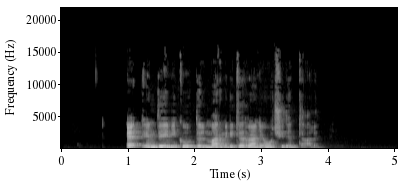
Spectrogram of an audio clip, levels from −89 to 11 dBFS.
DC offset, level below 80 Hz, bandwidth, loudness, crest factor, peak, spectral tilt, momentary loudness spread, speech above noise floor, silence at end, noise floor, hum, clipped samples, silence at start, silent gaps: under 0.1%; -60 dBFS; 15.5 kHz; -22 LUFS; 22 dB; -2 dBFS; -6 dB/octave; 12 LU; 61 dB; 1.2 s; -82 dBFS; none; under 0.1%; 1 s; none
